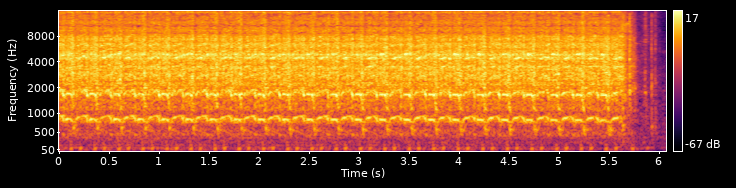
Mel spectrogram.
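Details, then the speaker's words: Husqvarna YTH2148 lawn tractor with Briggs & Stratton Vanguard V-twin cranking rhythmically, never catching; carburettor dry, no fuel arriving despite blowing through tank and line; owner suspects fuel pump. Cranks but no start, fuel starvation. "no nothing get any fuel in there no it's dry as a bone doesn't it dude"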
